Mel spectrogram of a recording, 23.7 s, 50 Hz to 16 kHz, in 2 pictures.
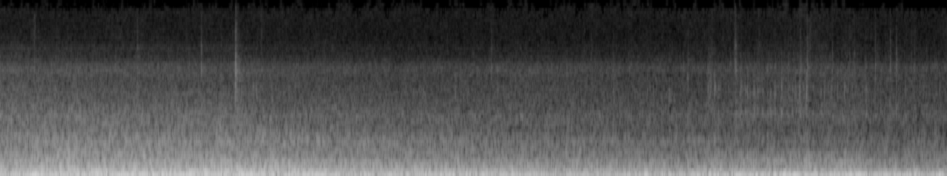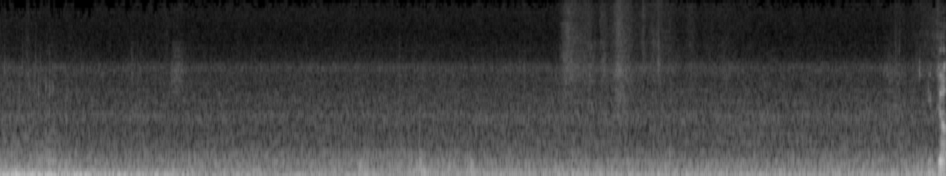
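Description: A 2010 Range Rover Sport 3.6 TDV8 diesel driving, heard from inside as a deep steady engine and road rumble that eases to a quieter hum partway through, no talk.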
